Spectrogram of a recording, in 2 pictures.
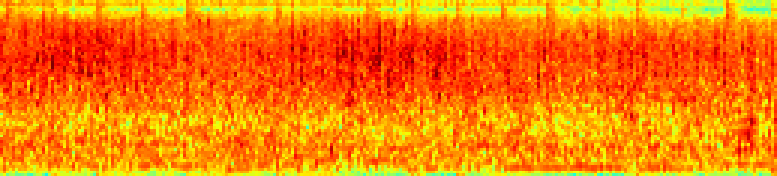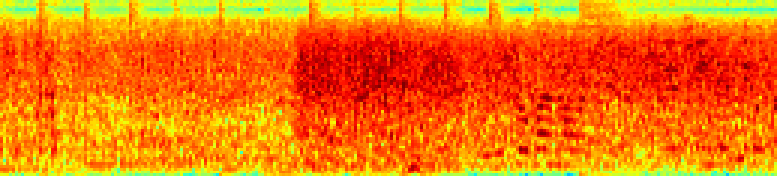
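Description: Water splashing from a square's ground-level fountain jets, with music and people talking. The splashing grows louder about seven seconds in.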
